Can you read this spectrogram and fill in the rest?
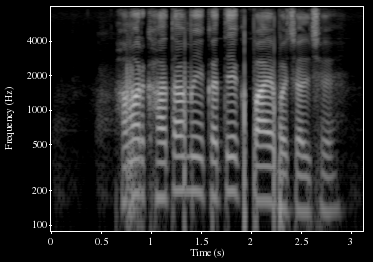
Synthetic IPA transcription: həməɾkʰat̪amẽkət̪ekpajbət͡ʃəlt͡ʃʰɛ

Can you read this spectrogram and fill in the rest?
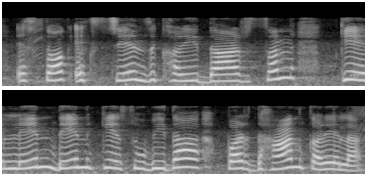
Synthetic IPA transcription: esʈɔkekst͡ʃend͡ʒkʰəɾid̪aɾsən | kelend̪enkesubid̪ʱapəɾd̪ʱankəɾela

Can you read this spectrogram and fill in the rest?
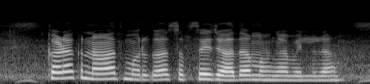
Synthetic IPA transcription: kəɽəknaːt̪ʰmʊɾɡasɐbsed͡ʒjaːd̪amɐ̃ɦŋɡamɪllaː

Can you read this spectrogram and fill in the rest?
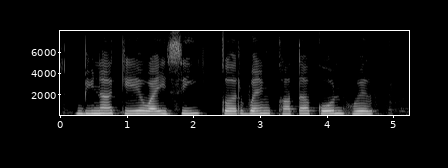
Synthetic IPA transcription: bɪnakeʋaːisi | kəɾbɛ̃ŋɡkʰːaːt̪akoːnɦoe

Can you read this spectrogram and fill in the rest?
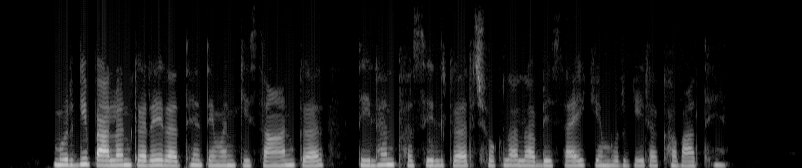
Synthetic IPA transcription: mʊɾɡipaːlənkəɾeɾət̪ʰɦẽt̪eːʋənkisaːnkəɾ | t̪iːlənpʰəsilkəɾt͡ʃʰoːklalabesaːikemʊɾɡiɾəkʰəʋaːt̪ɦẽː

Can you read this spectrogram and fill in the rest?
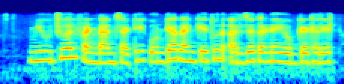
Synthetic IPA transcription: mjut͡ɕuəlfəɳɖãnsaʈʰiːkoɳʈjabæ̃ŋket̪uːnə̰ɾd͡zəkəɾɳejoɡjəʈʰəɾel

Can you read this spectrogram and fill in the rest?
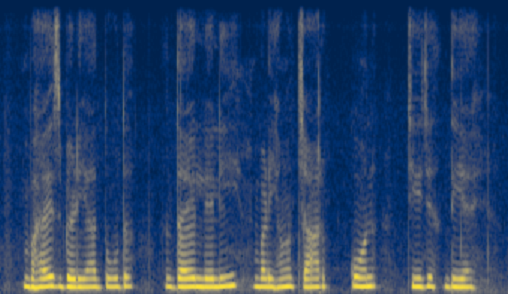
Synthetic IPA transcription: bʱaːs̬bʱeːɽijad̪uːd̪ | d̪əjleːlibəɽiɦãːt͡ʃaːɾ | koːn | t͡ʃiːd͡ʒd̪iːe

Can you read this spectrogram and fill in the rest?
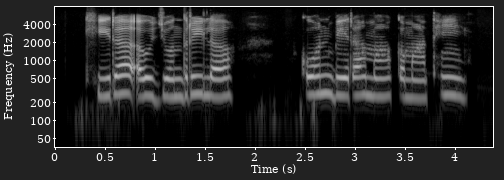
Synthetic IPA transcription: kʰiːɾaəud͡ʒoːnd̪ɾilə | koːnbeːɾamãkəmaːt̪ʰĩː

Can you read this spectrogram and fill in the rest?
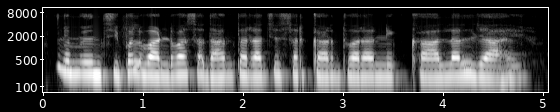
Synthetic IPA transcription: mjunɪsɪpəlʋãːɳɖʋasɐd̪ʱaːnt̪əɾaːd͡ʒjəsəɾkaːɾd̪ʋaːɾanɪkʰaːləld͡ʒaːɦeː

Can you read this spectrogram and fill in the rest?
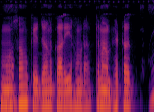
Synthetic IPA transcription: mɔːsəmked͡ʒaːnkaːɾiɦəmɾakɪnabʱeːʈət̪̚

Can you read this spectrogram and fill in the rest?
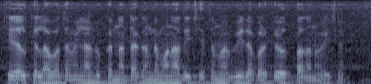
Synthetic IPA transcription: keɾəlkeəlaʋat̪əmilaɖũkəɾnaʈəkəɳɖamãnad̪it͡ʃʰet̪ɾəmãbʋiɾəbəɾkeɾʊt̪̚pad̪ənɦojt͡ʃʰe

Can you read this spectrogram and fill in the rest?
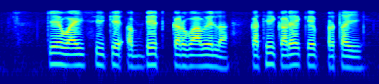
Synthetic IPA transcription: kewaːisikeʔəp̚ɖeːʈkəɾwaːwela | kət̪ʰikəɽekepɾət̪əi

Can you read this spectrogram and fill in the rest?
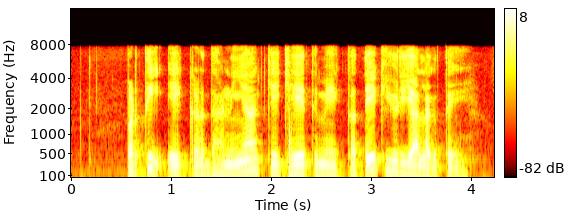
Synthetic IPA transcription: pɾət̪iʔeːkːəɾd̪ʱənijakekʰeːt̪mẽkət̪eːkjuɽɪjaləɡt̪e

